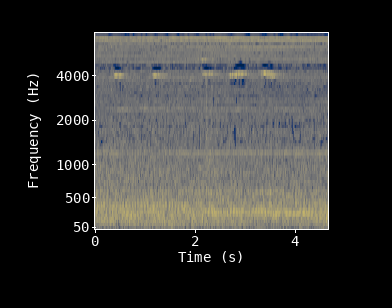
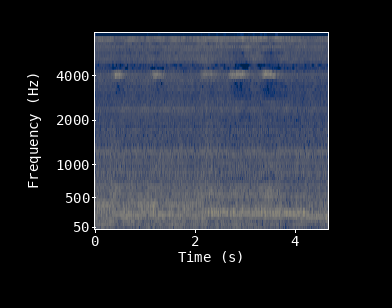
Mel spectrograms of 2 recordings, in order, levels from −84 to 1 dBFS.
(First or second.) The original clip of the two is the first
